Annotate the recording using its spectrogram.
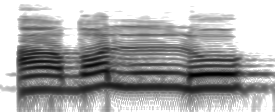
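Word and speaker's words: أَضَلّ: আদল, লাম পেশ লু, আদল্লু। এখানে দেখুন থামার জন্য একটি জিম চিহ্ন দিয়েছে, তো আমরা এই জিম চিহ্নতে যদি থামি তাহলে এখানে আমাদের উচ্চারণ করতে হবে বাল হুম আদল, বাল হুম আদল, এরকম ভাবে উচ্চারণ করতে হবে।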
